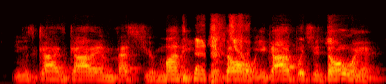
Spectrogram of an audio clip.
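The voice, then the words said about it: Thick Long Island accent impression. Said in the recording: “Thick Long Island accent ... He says things like”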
